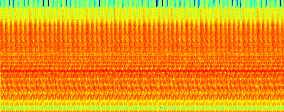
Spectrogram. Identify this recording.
just a noise i found slowing down something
